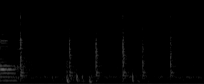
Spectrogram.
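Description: Chalk on a blackboard while writing: faint, irregular ticks and taps as the chalk strikes and lifts off the board.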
